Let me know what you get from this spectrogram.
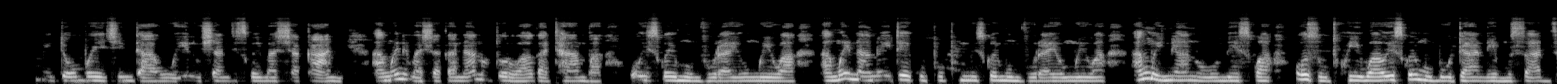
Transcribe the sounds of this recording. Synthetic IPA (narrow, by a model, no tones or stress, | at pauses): mito̞mbo̞je̞t͡ʃindawuino̞ʃandiswe̞maʃakaniamwe̞ne̞maʃakaniano̞to̞rwaːkatʰambaoiswemuɱvuɾajo̞mwiːwaːmwe̞nano̞itekupupʰumiswemuɱvuɾajo̞mwiwaːmwe̞niano̞ːme̞swaozo̞twiwaoiswe̞muɓutane̞musaːd͡zi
